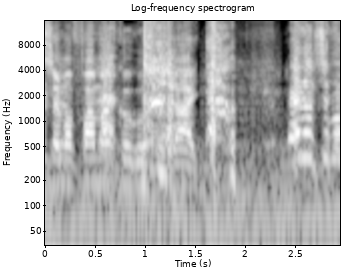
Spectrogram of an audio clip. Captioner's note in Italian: tossisce sempre peggio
